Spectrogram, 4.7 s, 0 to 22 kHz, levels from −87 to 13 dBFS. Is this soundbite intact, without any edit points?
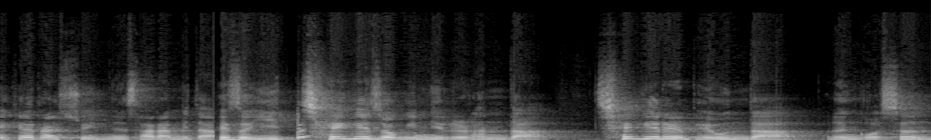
no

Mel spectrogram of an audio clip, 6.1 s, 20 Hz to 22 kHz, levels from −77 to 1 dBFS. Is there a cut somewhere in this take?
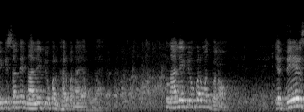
yes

